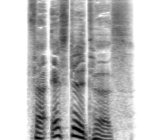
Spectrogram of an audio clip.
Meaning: strong/mixed nominative/accusative neuter singular of verästelt
- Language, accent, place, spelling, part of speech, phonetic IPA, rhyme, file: German, Germany, Berlin, verästeltes, adjective, [fɛɐ̯ˈʔɛstl̩təs], -ɛstl̩təs, De-verästeltes.ogg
